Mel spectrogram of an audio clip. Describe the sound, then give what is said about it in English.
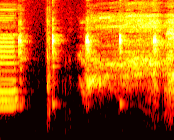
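A game buzzer sounds as its button is hit repeatedly while players name movies, a quick series of sharp, high electronic bursts, stopping briefly and then pulsing again in a steady rhythm, loud with no talking. “This buzzer is a burning.”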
